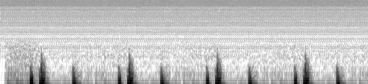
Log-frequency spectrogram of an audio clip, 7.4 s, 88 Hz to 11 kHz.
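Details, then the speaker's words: Simulated heart sounds, first in slow motion then real time: soft extra sound in late diastole just before each S1, best heard at the cardiac apex with the stethoscope bell; S4 atrial gallop from blood forced into non-compliant ventricles. "The S4 heart sound is heard best at the cardiac apex with the bell of the stethoscope. It is heard in late diastily and is often described as an atrial gallop rhythm."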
